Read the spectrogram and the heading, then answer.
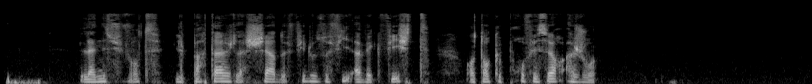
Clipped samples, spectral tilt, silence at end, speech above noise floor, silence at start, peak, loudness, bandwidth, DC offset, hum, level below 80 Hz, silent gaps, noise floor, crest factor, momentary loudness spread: under 0.1%; -4 dB/octave; 1.35 s; 39 dB; 0.05 s; -6 dBFS; -25 LUFS; 11.5 kHz; under 0.1%; none; -50 dBFS; none; -64 dBFS; 20 dB; 15 LU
